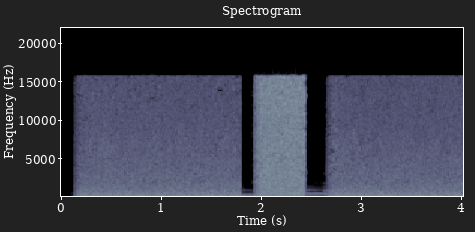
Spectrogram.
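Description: Static hiss, even across all pitches, that drops out briefly just before two seconds and again about half a second later, with a louder burst of hiss between the two drop-outs.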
